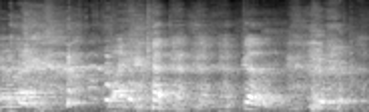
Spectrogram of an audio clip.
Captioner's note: laughing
